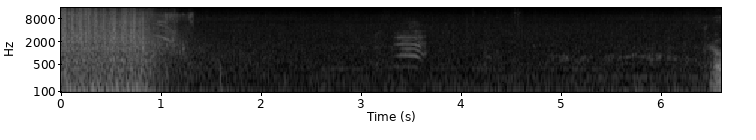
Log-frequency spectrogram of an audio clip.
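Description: Gunfire from toy army-men soldiers in a beach defence battle simulator game erupts as a dense, loud burst in the first second, then falls away to quiet ambience with a few faint distant effects.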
